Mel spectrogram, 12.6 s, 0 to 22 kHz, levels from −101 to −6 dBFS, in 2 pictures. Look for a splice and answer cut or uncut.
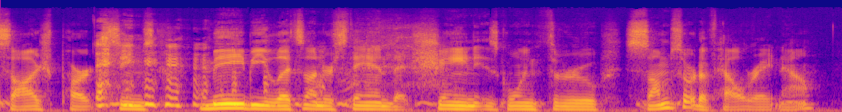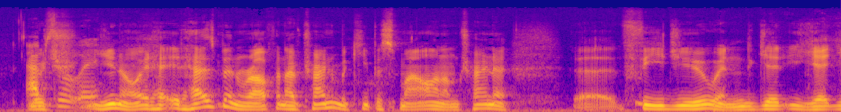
uncut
